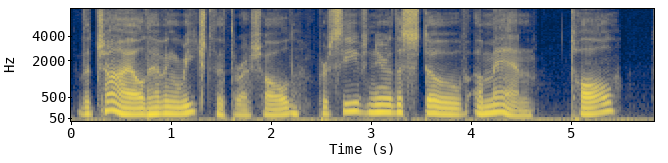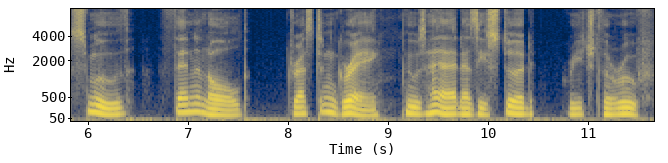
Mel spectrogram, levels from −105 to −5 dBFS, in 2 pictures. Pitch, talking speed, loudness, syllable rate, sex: 130 Hz, 145 wpm, -17 LUFS, 3.9 syllables/s, male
